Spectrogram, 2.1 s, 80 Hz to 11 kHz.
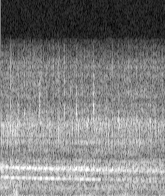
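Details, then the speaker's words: To7 DM02 e-bike motor while riding, through three gear changes: thin, steady high whine under quiet road noise, plus one clunk; cause unknown, owner suspects a controller/firmware byproduct rather than motor or bearing fault. "you know changed gears three times there and that little Winnie oh except for the clunk there little Winnie takes to hear what I call the thrumming sound and that's getting less so"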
